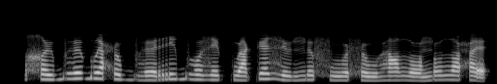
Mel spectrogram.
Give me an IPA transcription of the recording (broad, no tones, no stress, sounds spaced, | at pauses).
χ ɨ bʱ ɘ ɡʷ i ħ u bʱ ɘ r i bʱ o z e kʷ a k ɛ z ɨ ŋ ɘ f u ħ u ɦ a ðˤ o ŋ u ðˤ ɘ ħ ɛ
